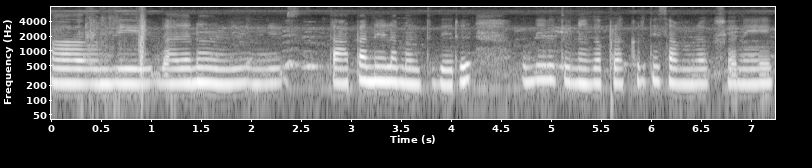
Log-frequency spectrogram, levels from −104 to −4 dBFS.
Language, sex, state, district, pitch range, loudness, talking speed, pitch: Tulu, female, Karnataka, Dakshina Kannada, 215-235 Hz, -15 LUFS, 90 wpm, 220 Hz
